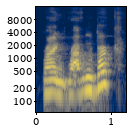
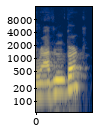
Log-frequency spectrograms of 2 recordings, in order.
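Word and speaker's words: Gravenberch: Ryan Renberg, I think that's how you pronounce it. Robin Rothenberg. Not even say the G to say the Ravenberg.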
